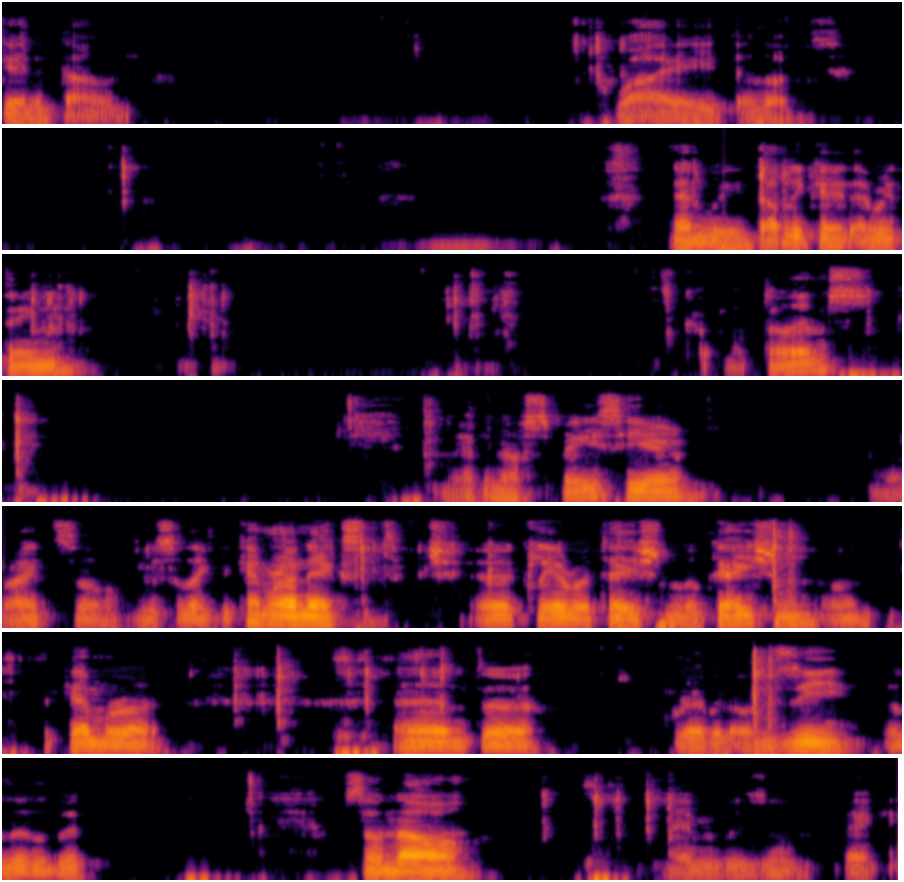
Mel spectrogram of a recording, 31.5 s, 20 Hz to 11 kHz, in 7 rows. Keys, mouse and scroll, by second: 0.0 s, 2.2 click, 2.4-3.1 scroll up 7, 3.2 s, 4.2 click, 4.5-4.8 scroll down 3, 5.4 s, 6.4 click, 6.7-7.3 scroll down 7, 7.3-8.0 scroll up 9, 8.6 shift+d, 9.3 click, 9.5 shift+d, 10.0 click, 10.3 shift+d, 11.4 click, 11.6 shift+d, 12.4 click, 12.8-13.2 scroll down 3, 13.2-13.6 scroll up 2, 13.7 KP_3, 14.5-14.8 scroll down 3, 15.6 scroll up 1, 17.6-18.8 scroll down 8, 18.8 right click, 19.2-19.6 scroll up 3, 20.1 alt+r, 20.4 alt+g, 22.1 KP_0, 24.0 KP_3, 24.6 g, 25.8 click, 26.5 KP_0, 30.2 g.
